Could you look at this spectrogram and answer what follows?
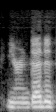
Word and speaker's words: indebted: You're indebted to them. You owe them. So B is silent. Yeah, B is silent there.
